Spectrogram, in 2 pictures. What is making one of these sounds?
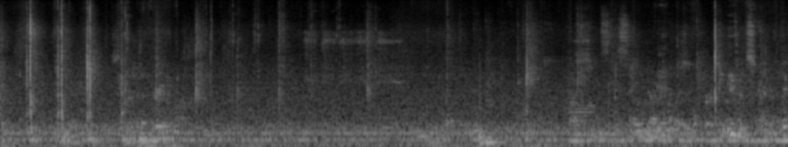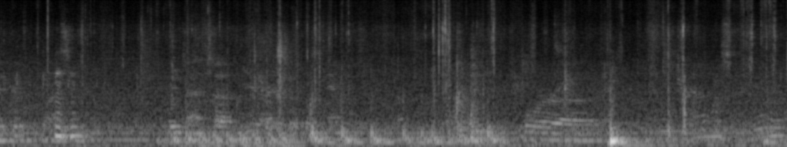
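Playing cards tap and slide softly on a table mat.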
